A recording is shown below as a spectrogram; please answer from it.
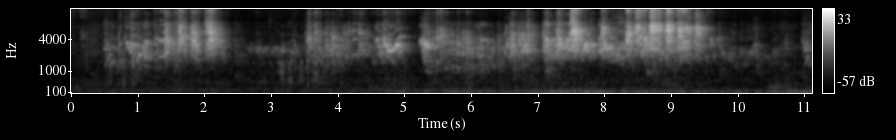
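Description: Budgerigar chicks beg with harsh, raspy squawks in rapid bursts while being hand fed.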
